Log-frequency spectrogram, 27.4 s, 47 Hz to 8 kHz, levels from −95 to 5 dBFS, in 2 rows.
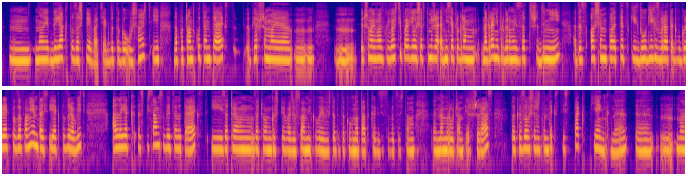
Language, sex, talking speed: Polish, female, 180 wpm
